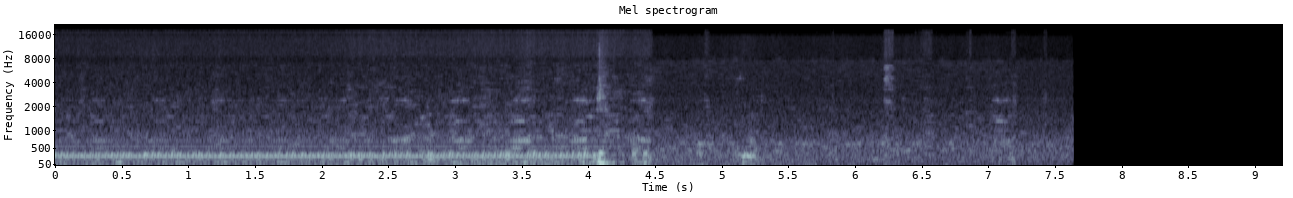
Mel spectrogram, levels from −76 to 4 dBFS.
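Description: Cut-off end at 7.64 s: the speech stops abruptly in the middle of a sound and drops straight to digital silence, which runs for the remaining 1.6 s or so. The final stretch of audio was never written out or played, so the recording ends where the data ran out rather than where the sound finished. There is no natural decay or fade. The signal simply vanishes mid-utterance, leaving an unmistakably truncated ending.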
